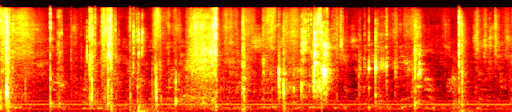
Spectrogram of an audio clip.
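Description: A cardboard trading-card box being opened and handled: the lid sliding off, and the box and a hard-cased card tapping and scraping against each other and the table in a string of short clicks and rustles.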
